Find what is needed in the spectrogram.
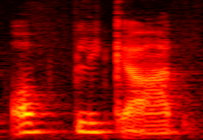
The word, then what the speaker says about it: Obligat: Hallo und herzlich willkommen zu einer neuen Folge Obligat, dem prähospitalen Podcast.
